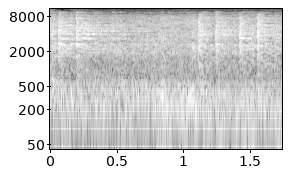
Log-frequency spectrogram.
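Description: A train rumbles and clatters steadily, wheels clicking faintly over the rails under a dense continuous roar, loud and close throughout with no voices.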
